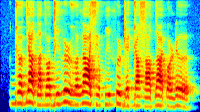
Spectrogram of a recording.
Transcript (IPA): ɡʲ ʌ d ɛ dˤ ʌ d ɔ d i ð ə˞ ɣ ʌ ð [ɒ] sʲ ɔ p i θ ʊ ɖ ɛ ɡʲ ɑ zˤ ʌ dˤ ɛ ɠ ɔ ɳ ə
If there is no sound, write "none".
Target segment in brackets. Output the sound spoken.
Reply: ɑ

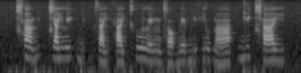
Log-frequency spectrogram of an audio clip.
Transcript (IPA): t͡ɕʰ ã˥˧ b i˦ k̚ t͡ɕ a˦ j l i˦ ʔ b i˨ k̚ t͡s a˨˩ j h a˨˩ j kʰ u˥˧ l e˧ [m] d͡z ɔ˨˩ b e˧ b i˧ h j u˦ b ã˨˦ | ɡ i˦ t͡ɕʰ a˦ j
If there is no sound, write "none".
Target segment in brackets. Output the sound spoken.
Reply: ŋ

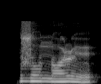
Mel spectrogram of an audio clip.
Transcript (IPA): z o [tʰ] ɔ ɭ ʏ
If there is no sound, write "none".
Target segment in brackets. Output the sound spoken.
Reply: n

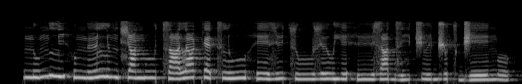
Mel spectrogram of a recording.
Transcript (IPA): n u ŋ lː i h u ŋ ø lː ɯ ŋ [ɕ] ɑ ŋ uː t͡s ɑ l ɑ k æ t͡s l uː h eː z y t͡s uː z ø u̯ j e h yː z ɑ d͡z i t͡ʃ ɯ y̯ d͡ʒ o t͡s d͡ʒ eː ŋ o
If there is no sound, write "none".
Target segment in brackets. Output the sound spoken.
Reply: ɕ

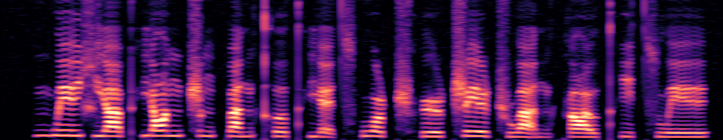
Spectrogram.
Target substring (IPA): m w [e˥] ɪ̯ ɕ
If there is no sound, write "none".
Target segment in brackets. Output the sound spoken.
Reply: e˥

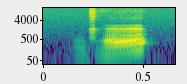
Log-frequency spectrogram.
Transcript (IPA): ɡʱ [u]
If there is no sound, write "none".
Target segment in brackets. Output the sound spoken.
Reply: ø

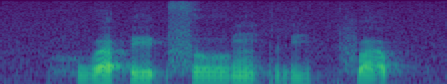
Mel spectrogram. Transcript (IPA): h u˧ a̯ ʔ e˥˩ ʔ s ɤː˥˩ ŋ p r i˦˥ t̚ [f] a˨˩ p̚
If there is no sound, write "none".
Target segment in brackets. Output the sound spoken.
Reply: f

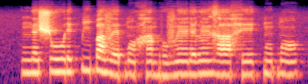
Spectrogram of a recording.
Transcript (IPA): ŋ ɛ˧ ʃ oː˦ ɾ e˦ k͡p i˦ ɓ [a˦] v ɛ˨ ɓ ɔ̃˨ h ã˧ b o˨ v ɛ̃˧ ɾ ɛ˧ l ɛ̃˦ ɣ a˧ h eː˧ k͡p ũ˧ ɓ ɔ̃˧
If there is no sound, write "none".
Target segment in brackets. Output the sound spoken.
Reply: a˦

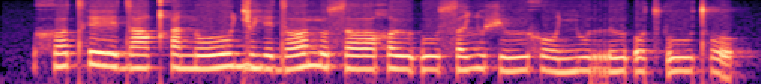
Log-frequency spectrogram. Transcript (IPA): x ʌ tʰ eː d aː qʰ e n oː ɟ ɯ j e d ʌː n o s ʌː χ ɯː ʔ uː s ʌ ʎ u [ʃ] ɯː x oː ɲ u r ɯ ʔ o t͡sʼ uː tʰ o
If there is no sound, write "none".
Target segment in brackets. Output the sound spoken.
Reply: ʃ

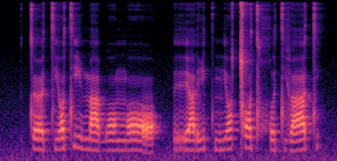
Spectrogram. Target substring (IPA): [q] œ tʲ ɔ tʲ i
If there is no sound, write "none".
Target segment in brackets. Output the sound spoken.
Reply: t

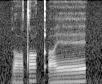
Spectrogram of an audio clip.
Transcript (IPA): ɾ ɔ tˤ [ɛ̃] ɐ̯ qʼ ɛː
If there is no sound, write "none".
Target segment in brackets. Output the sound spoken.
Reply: ɛ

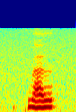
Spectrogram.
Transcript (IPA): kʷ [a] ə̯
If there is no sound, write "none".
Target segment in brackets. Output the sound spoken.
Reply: a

